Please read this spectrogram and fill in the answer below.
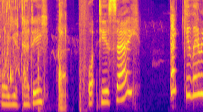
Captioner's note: in squeaky voice; oinks; in normal voice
